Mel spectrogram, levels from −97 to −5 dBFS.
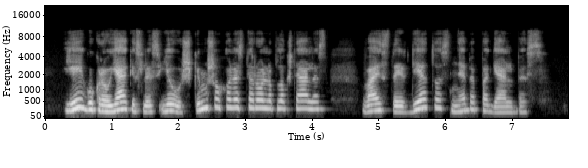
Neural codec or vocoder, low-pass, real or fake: none; 9.9 kHz; real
